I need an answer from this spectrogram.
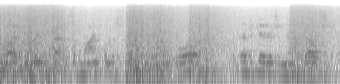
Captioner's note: static hissing loudly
